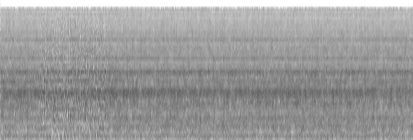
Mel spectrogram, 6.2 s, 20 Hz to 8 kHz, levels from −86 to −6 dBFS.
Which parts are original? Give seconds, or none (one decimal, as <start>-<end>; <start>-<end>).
0.6-1.6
